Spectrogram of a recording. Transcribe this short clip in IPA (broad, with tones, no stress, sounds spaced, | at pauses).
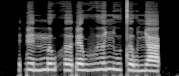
ɗ e˨˩˦ n m ə˧˥ w h əː˨˩˦ ɗ ɛ˧ w v ɨ˧˥ ə̯ ɲ u˨˩ t̪ ə˨˩˨ w ɲ a˨˩ k̚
